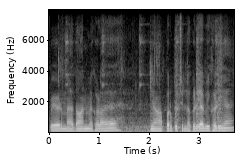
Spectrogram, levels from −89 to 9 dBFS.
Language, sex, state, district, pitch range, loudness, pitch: Hindi, male, Uttar Pradesh, Shamli, 120-135 Hz, -17 LUFS, 125 Hz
